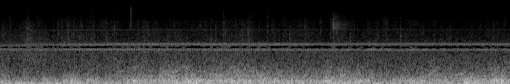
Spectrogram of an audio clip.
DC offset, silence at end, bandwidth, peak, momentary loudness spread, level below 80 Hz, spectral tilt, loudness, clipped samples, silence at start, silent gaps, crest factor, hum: under 0.1%; 0 s; 13 kHz; -6 dBFS; 6 LU; -28 dBFS; -8 dB/octave; -26 LUFS; under 0.1%; 0 s; none; 16 dB; none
